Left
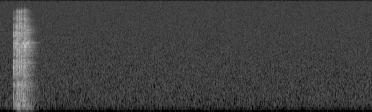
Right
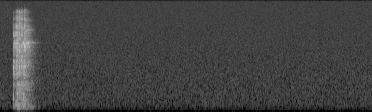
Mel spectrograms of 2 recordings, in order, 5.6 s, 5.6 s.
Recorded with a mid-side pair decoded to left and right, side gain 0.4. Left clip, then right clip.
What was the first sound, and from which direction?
A camera shutter, straight ahead.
